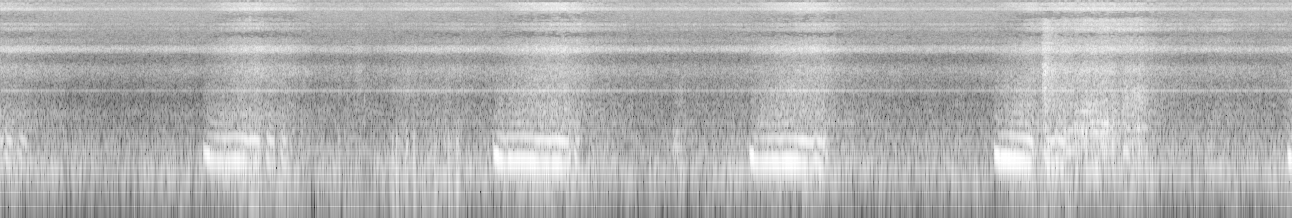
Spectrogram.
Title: How loud does my cat snore!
